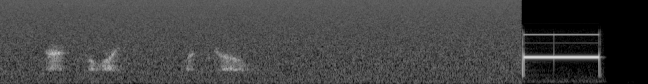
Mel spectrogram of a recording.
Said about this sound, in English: Another voice, however unrecognizable, broke over the static.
